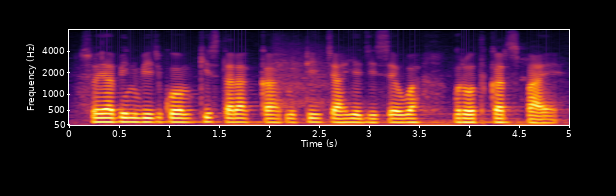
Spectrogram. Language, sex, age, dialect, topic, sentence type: Magahi, male, 18-24, Western, agriculture, question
